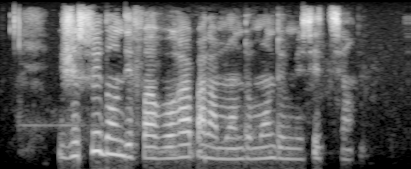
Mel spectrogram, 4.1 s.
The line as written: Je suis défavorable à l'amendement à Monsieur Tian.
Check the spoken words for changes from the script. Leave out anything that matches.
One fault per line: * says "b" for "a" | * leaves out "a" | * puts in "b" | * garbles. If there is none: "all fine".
* puts in "donc"
* says "de" for "à"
